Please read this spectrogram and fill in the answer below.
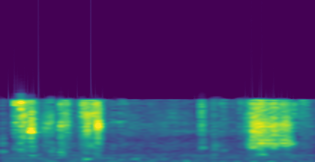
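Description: Faint rustling and scraping over quiet room tone, with a short hiss near the end.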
